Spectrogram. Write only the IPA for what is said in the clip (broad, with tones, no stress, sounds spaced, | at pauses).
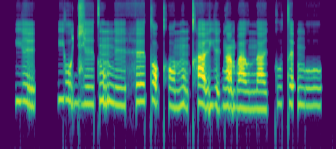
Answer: j ḛ˦˨ | j o̰˦˨ ʊ̯ d͡ʑ e˨ ɪ̯ t ũ˦˨ ŋ e˨ ɪ̯ h ɛ˦ t ɔ̰˦˨ kʰ ɔ˨ n ũ˦˨ kʰ a̰˦˨ ɪ̯ j ḛ˦˨ ɡ ã˦˨ b a˨ ʊ̯ n a˨ ɪ̯ k u˦ t ɛ˦ ʔ ŋ o˦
